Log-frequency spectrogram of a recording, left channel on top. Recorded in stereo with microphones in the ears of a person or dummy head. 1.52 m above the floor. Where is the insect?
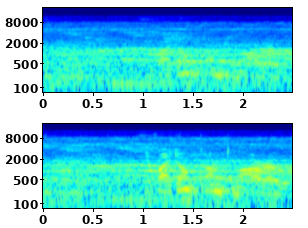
45° right (ahead or behind), 1.5 m.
